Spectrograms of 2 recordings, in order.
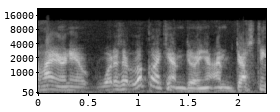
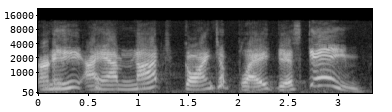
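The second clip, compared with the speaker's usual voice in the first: annoyed, flatly angry, pitched-up tone; 5 semitones higher than usual. Refusing to play the other speaker's guessing game: angry. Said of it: "Angry, right?".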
